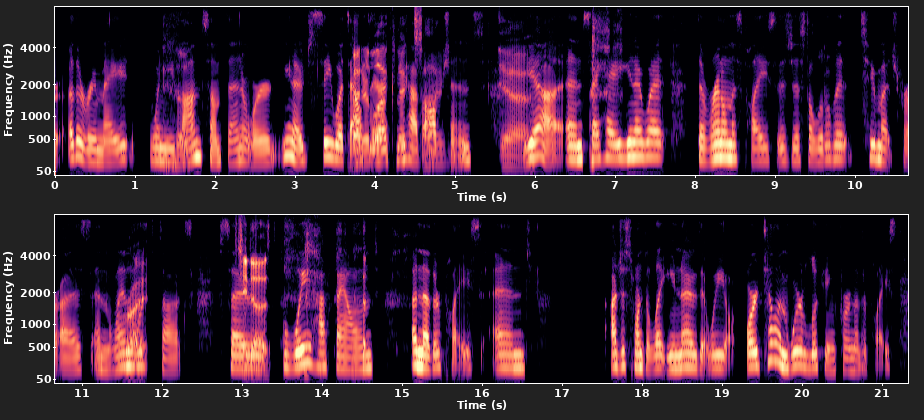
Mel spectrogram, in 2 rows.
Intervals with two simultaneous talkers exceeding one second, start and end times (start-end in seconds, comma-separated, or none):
3.6-5.0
